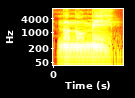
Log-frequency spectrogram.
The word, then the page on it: nunumi: Apatani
